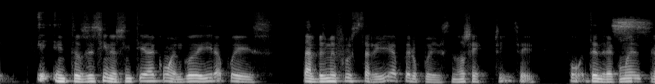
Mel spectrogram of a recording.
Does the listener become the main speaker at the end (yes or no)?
no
